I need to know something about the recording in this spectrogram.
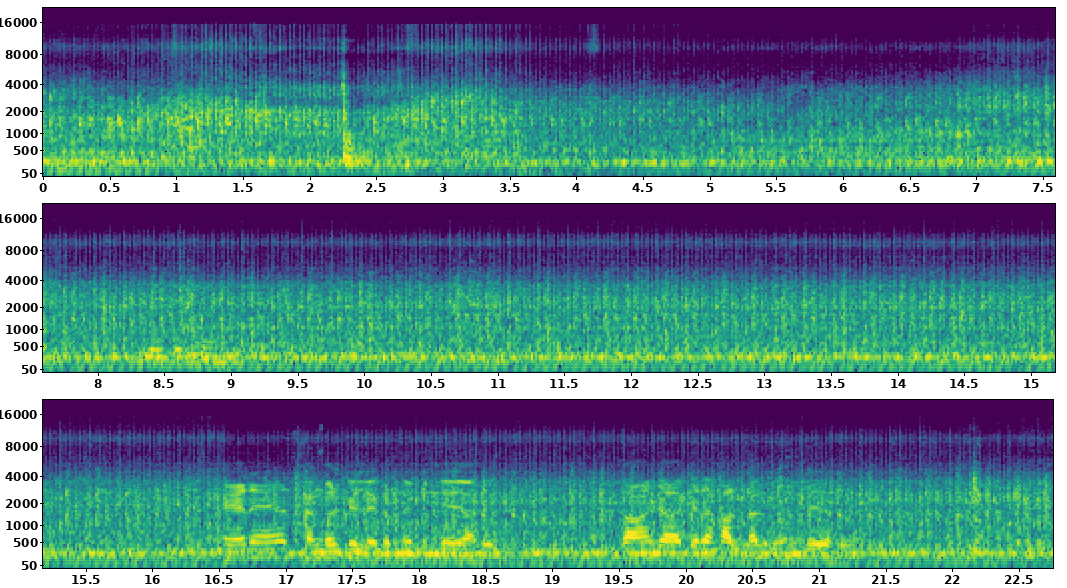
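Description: A tractor engine runs with a steady, low rumble.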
